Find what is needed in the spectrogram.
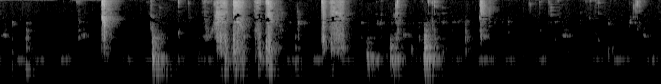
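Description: Close-up mouth sounds of a boiled potato being chewed: a series of short, irregular wet smacks and clicks with quiet gaps between them.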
